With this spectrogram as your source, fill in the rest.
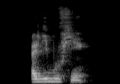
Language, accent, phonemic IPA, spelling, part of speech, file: French, France, /a.li.bu.fje/, aliboufier, noun, LL-Q150 (fra)-aliboufier.wav
- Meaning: styrax (especially Styrax officinalis)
